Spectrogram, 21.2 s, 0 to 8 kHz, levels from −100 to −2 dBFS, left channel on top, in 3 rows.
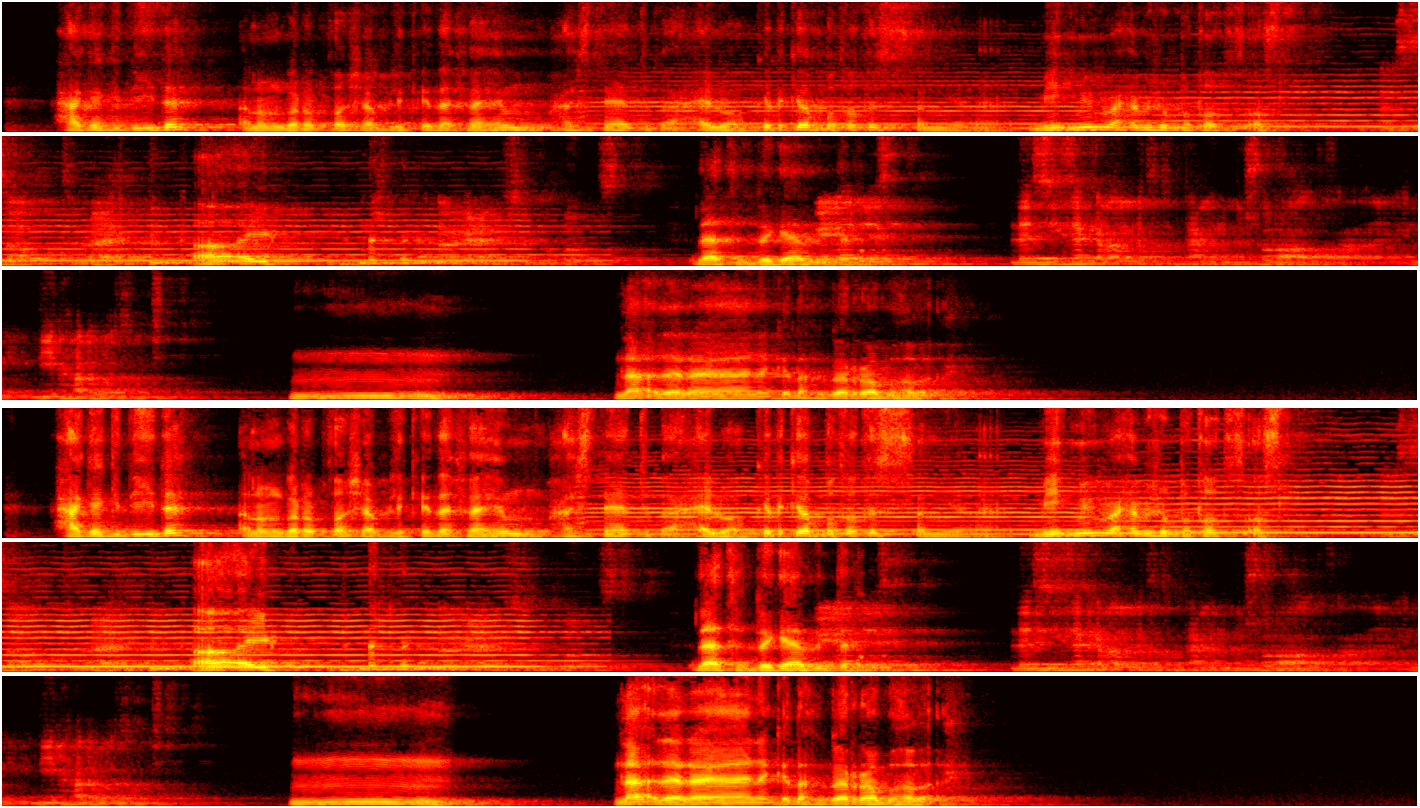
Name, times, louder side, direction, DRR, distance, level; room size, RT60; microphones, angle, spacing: voice 1, 0.3-6.4 8.0-8.5 10.5-11.2 15.6-16.5 17.2-18.9, right 4 dB, 90° right, 12 dB, 1.5 m, -30 dB
sound 1, 2.8-10.1, right 8 dB, 70° right, 0.8 m, -37 dB
voice 2, 6.8-8.1 8.7-10.2 11.1-11.7 12.1-15.0, equal, 15° left, 2 dB, 4.1 m, -43 dB
23.5 x 22.5 x 9.0 m, 1.1 s
head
